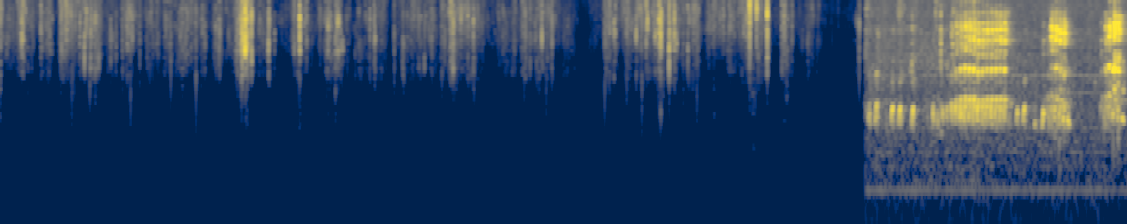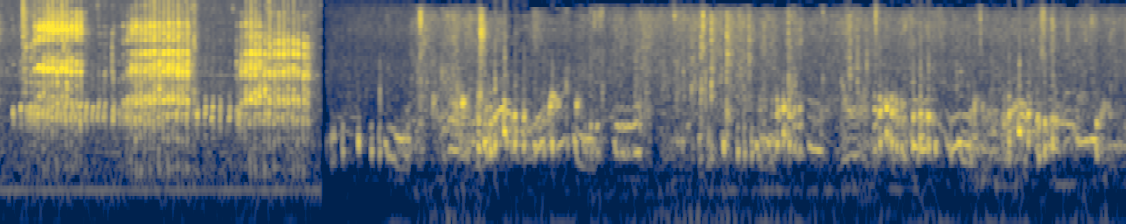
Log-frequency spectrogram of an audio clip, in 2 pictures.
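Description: Faint scattered clicks, then from about nine seconds a louder stretch of sound over a steady low hum, and from about fourteen seconds a feral pigeon cooing, a low warbling coo repeated over and over.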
